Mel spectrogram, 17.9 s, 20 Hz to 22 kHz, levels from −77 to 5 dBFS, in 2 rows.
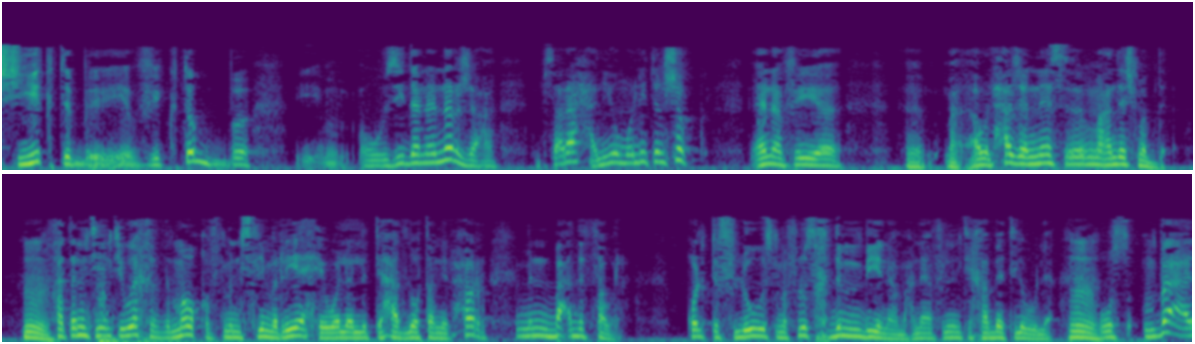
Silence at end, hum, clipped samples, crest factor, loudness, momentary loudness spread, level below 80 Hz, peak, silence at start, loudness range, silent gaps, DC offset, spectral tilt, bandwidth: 0 s; none; under 0.1%; 14 dB; -17 LUFS; 10 LU; -36 dBFS; -2 dBFS; 0 s; 4 LU; none; under 0.1%; -7 dB/octave; 8 kHz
